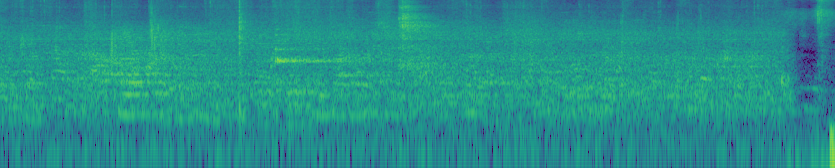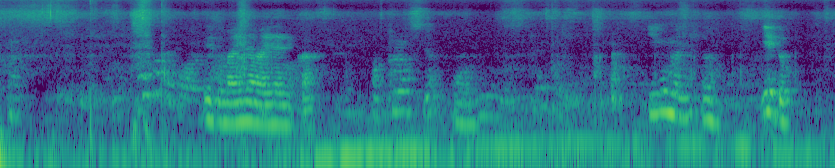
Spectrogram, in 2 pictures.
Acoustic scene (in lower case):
crowded indoor space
